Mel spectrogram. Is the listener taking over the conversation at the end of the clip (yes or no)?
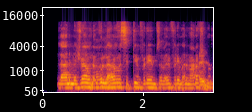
yes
